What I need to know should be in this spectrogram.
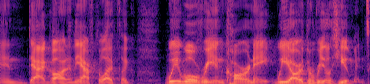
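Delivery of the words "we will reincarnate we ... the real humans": ordinary talk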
